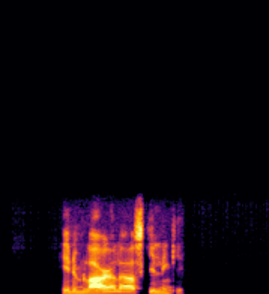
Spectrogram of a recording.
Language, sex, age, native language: Icelandic, male, 30-39, Icelandic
